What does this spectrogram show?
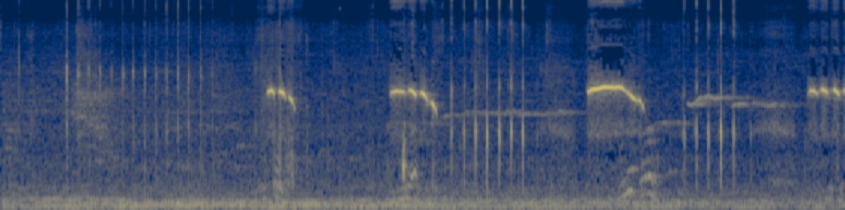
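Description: A songbird singing close by: four loud whistled phrases that fall in pitch at the end, with rapid runs of clicks and held thin whistle notes between them.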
